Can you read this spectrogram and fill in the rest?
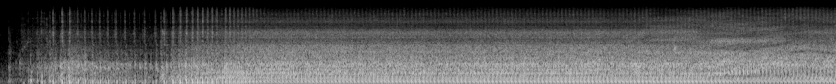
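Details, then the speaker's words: Troy-Bilt push mower, Briggs 5hp Quantum, after cleaning the main carb jet, restarted after washing: pull-start sputter catches, then steady even buzz holding speed; no longer surging, though it won't idle down. "so you can see it's not really surging anymore either say it doesn't want to idle down"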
